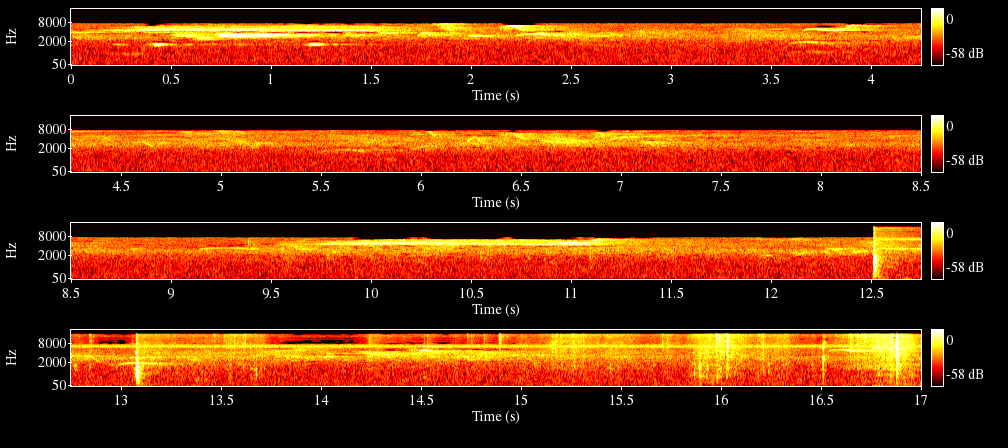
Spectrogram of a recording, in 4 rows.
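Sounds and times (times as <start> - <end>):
birds calling: 12.5 - 17.0
sharp clicks: 12.5 - 17.0.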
